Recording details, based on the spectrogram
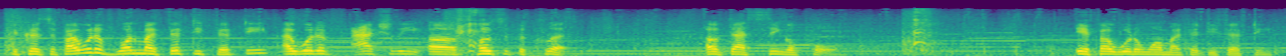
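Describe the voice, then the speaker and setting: Guy streaming a game, kinda high voice, rambly n halting, faint music in back. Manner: rambling, halting, repeats himself. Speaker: game livestreamer. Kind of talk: casual livestream chat.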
